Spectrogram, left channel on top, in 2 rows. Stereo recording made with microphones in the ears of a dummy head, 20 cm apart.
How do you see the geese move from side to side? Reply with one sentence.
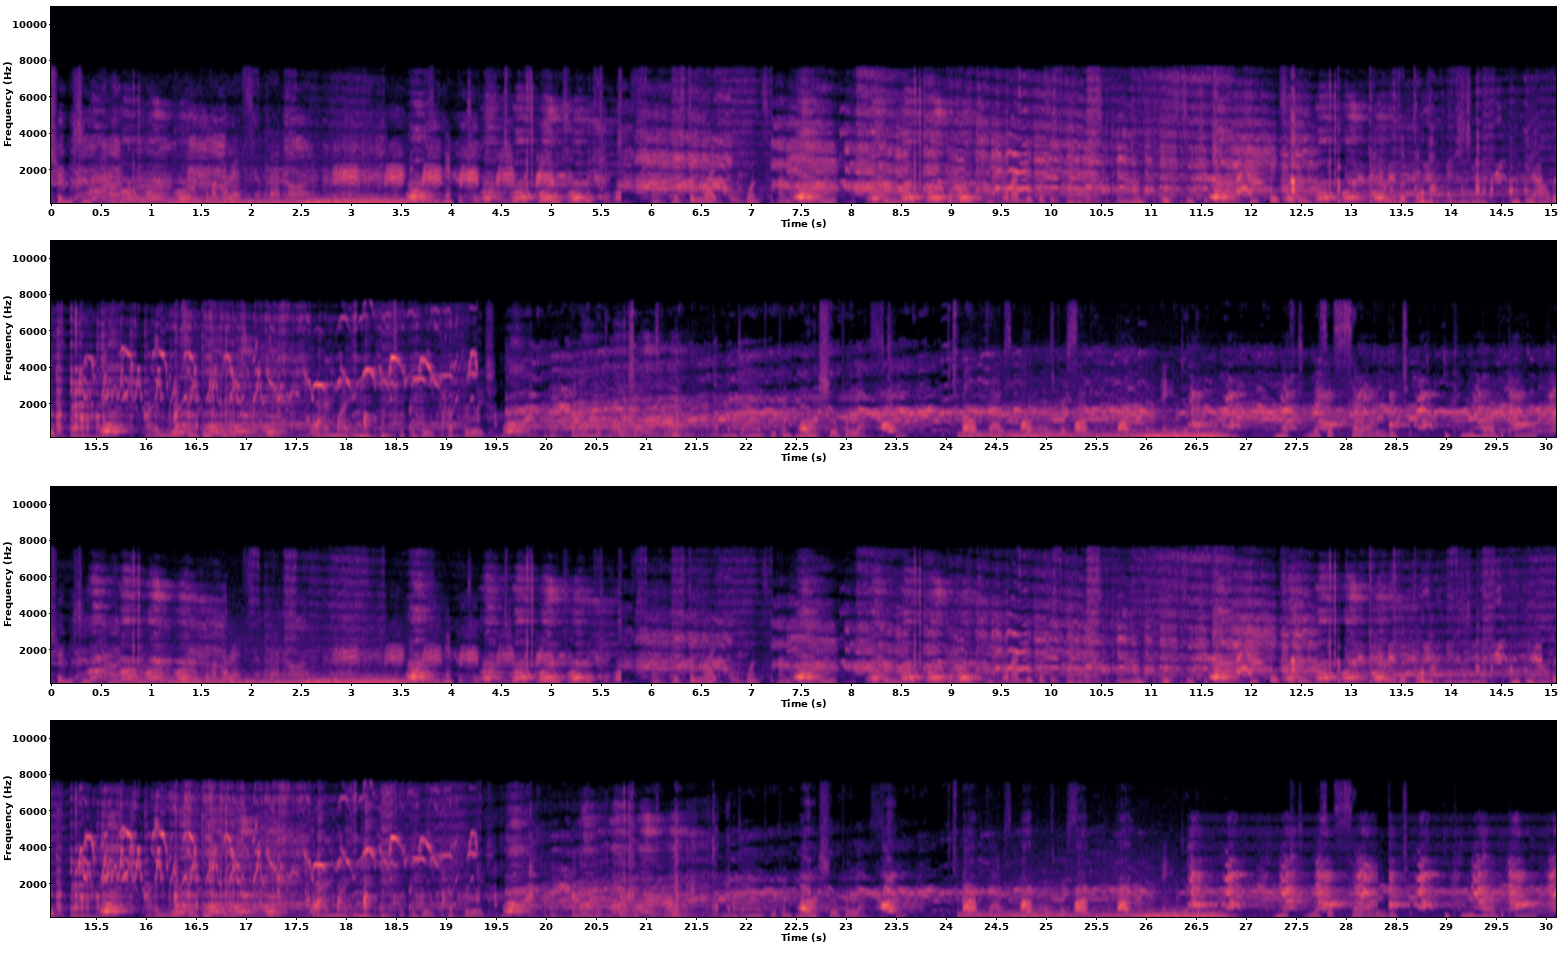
You can hear the geese move from left to right and back again.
